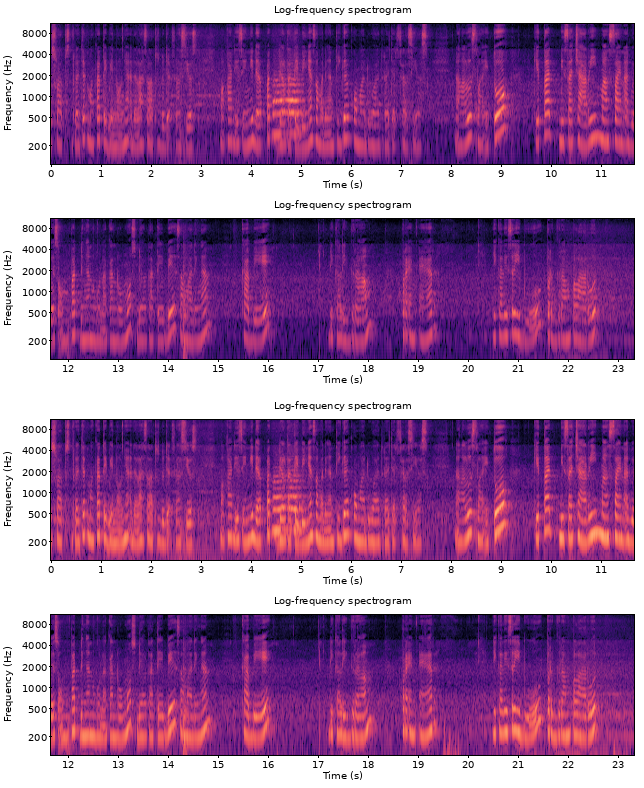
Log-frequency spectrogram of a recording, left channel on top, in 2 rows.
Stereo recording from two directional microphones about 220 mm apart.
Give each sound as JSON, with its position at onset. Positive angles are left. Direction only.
{"t": 0.0, "sound": "a woman's voice", "side_deg": 0}
{"t": 17.2, "sound": "a woman's voice", "side_deg": -5}
{"t": 20.5, "sound": "a woman's voice", "side_deg": -5}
